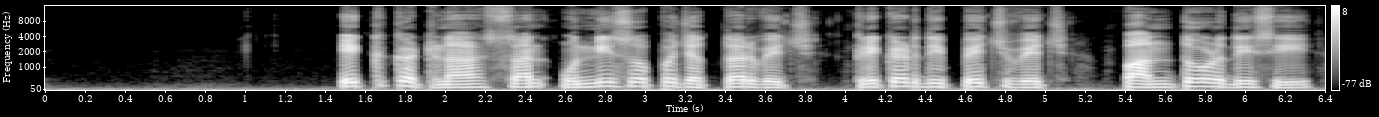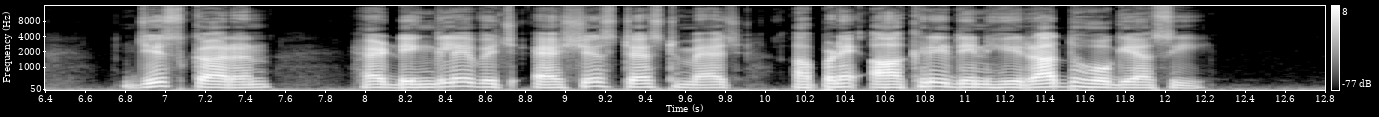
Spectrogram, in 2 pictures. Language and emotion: Punjabi, neutral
